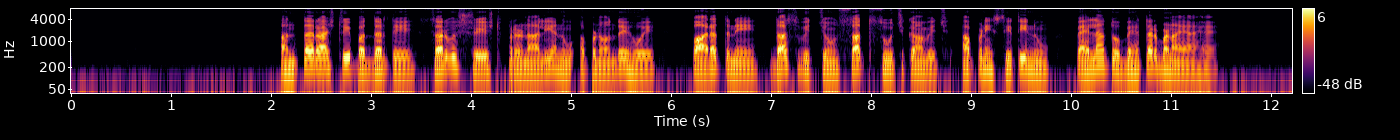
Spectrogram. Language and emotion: Punjabi, neutral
